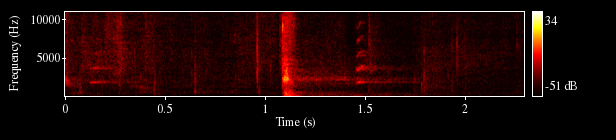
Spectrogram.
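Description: A body thuds heavily onto the floor.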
